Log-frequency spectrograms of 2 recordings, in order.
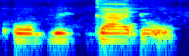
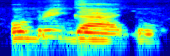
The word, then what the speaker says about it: obrigado: I also want to learn on pronouncing because me looking at the word, I'll just go like obrigado, but it's actually obrigado. Okay. Obrigado.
